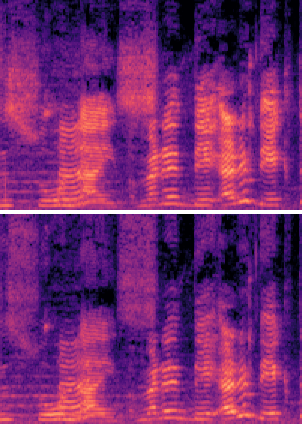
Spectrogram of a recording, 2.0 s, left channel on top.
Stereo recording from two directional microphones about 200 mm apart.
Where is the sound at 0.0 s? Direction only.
25° right (ahead or behind).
